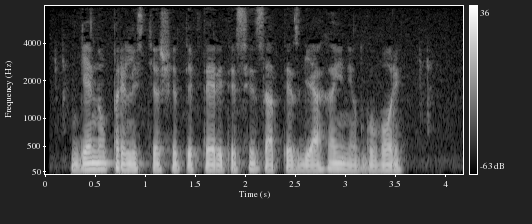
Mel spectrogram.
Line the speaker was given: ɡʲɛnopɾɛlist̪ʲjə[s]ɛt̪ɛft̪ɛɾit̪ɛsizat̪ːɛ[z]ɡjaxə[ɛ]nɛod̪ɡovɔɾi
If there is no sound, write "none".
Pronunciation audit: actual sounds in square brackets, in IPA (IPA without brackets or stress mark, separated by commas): ʃ, z, i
